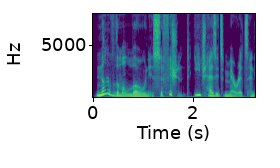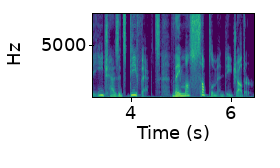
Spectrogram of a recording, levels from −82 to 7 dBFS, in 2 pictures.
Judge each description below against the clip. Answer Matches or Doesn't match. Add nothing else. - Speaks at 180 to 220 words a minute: Matches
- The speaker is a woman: Doesn't match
